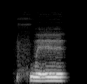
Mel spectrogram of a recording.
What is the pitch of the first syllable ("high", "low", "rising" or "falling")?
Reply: high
